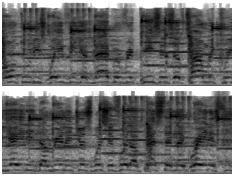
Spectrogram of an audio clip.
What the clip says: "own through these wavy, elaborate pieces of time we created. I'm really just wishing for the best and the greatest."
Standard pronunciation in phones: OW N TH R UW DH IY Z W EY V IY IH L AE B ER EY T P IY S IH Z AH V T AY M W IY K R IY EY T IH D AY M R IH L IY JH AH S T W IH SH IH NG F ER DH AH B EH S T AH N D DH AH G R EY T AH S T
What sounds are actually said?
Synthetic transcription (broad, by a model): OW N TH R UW DH IY Z W EY V IY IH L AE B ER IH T P IY S IH Z AH V T AY M W IY K R IY EY T IH D AY M R IH L IY JH AH S T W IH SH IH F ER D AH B EH S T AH N DH AH G R EY T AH S T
